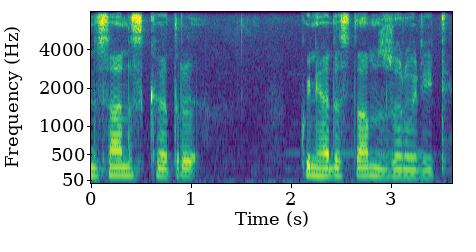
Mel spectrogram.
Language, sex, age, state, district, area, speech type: Kashmiri, male, 45-60, Jammu and Kashmir, Baramulla, rural, spontaneous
